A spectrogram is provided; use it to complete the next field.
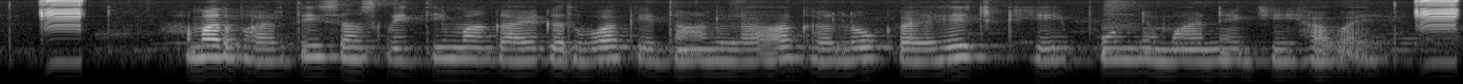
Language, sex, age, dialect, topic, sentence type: Chhattisgarhi, female, 41-45, Central, banking, statement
